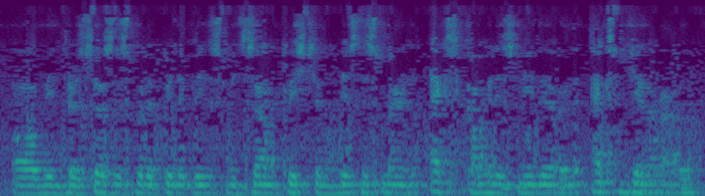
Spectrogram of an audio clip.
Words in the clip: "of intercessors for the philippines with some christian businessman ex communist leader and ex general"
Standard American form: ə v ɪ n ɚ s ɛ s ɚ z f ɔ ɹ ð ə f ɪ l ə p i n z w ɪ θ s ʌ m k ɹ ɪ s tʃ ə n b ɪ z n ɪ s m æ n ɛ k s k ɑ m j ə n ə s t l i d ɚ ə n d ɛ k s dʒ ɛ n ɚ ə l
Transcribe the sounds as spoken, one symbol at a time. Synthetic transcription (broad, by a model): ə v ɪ n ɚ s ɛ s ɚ s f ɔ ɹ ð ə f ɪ l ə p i n s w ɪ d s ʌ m k ɹ ɪ s tʃ ə n b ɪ s n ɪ s m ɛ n ɛ k s k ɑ m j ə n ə s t l i d ɚ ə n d ɛ k s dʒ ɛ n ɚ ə l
